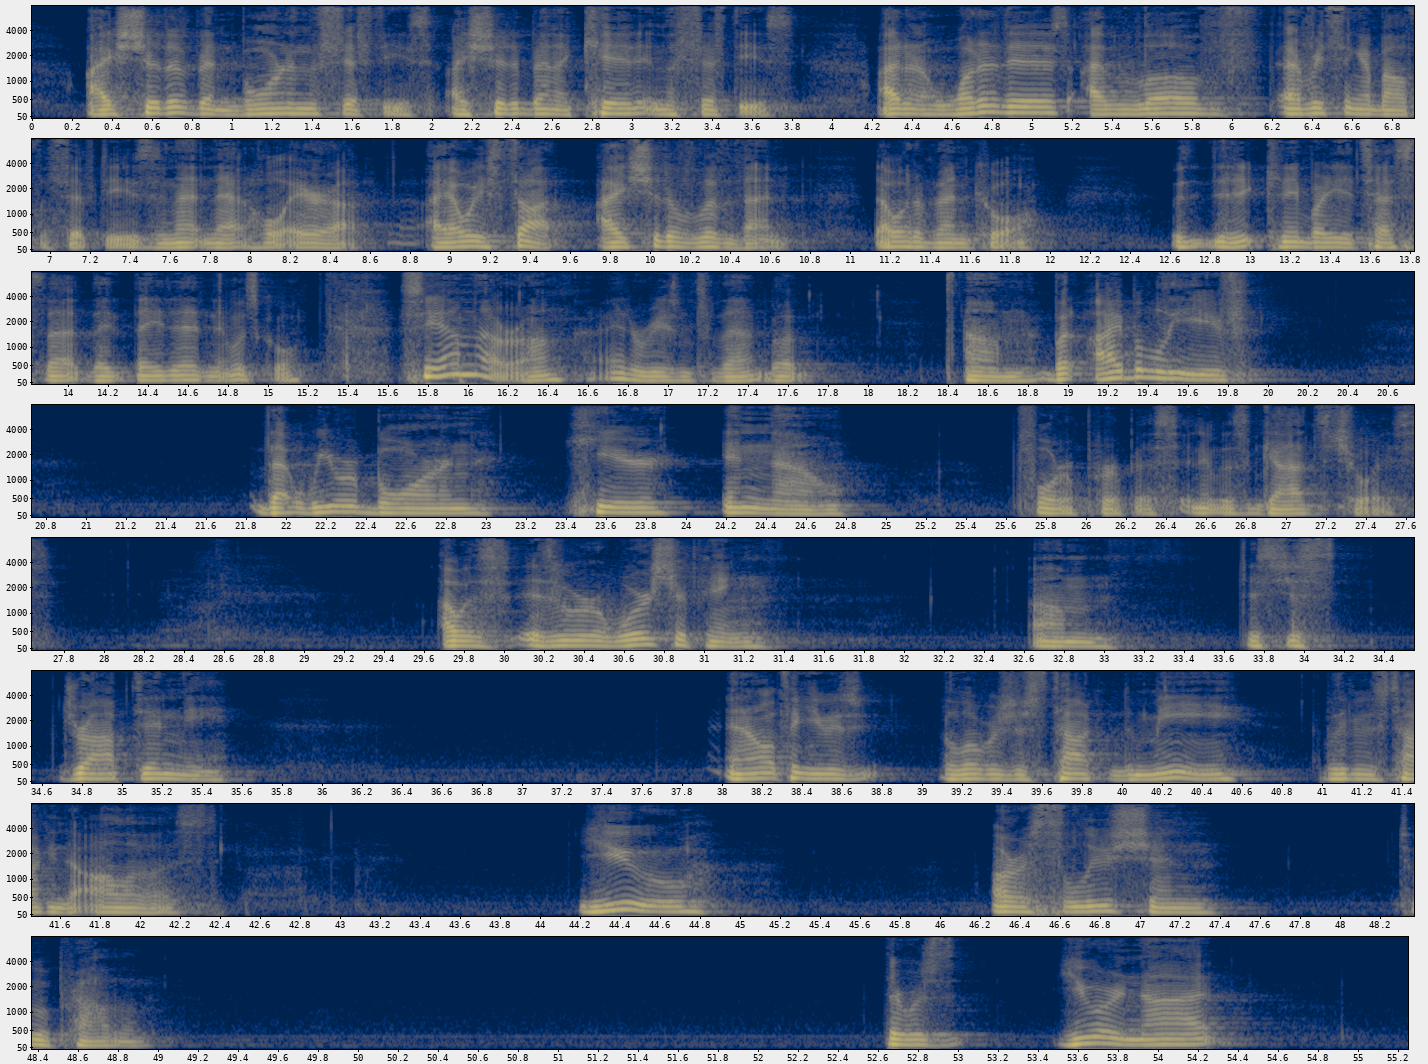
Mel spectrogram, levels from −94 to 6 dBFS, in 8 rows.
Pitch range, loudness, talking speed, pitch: 115-135 Hz, -27 LUFS, 150 wpm, 125 Hz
